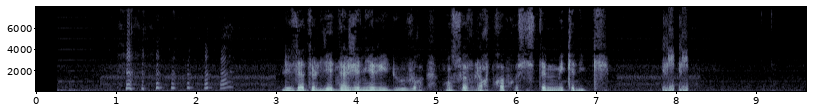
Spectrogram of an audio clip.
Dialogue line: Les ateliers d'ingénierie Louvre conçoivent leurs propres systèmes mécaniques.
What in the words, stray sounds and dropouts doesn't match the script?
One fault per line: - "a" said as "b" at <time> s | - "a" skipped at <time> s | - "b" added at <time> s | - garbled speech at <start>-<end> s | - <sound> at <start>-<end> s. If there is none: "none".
- laugh at 1.0-2.5 s
- laugh at 7.8-8.2 s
